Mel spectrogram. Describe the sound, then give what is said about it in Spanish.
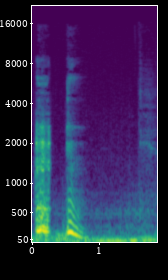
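Two harsh, phlegmy throat clearings in quick succession, fairly loud, from someone with phlegm but no cough, followed by a faint breathy rasp after a pause. No talking. “Hoy no tengo tos, pero tengo pollo.”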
